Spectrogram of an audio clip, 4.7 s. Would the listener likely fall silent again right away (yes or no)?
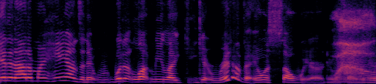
no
